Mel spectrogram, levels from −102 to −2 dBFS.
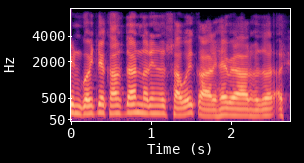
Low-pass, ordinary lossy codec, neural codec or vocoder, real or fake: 7.2 kHz; none; codec, 24 kHz, 3.1 kbps, DualCodec; fake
